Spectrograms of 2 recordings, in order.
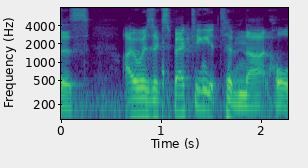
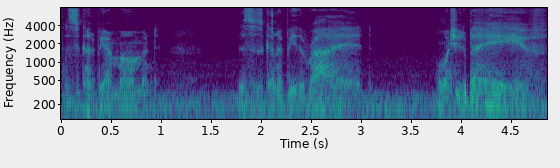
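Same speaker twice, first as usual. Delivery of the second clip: very quiet, breathy, coaxing whisper; 4 semitones lower, 16 dB quieter than usual. Describing a film scene where Nicolas Cage talks to a car, whispery voice. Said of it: "in a whispery voice".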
